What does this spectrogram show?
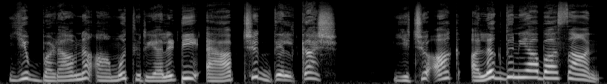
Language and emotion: Kashmiri, surprised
